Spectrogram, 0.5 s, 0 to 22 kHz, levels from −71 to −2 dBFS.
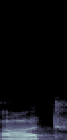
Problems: none marked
